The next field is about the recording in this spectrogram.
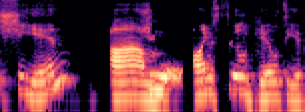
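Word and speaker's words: Shein: fashion world but what's the correct way of pronouncing it I mean so so it's Sheen um I'm still guilty of calling it Sheen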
